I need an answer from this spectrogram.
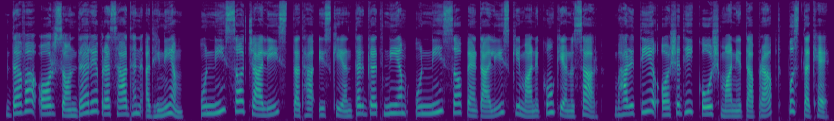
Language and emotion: Hindi, neutral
